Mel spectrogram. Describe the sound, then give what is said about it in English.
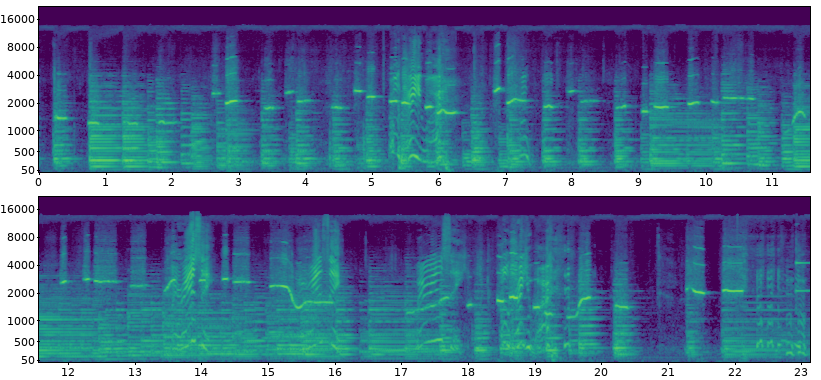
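A person whistles a lively, steady marching tune, the clear melodic notes bouncing in a brisk rhythm for over twenty seconds with only brief pauses. “How about marching whistling now?”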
